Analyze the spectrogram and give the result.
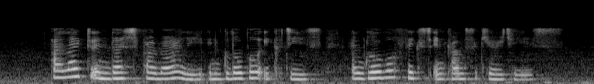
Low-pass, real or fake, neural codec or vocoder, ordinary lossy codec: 5.4 kHz; fake; codec, 44.1 kHz, 7.8 kbps, Pupu-Codec; none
